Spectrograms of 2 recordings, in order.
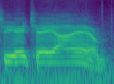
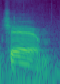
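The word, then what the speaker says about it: Chaim: started on the thing Dr Whitman's first name was Chim not I didn't know how to pronounce it so I called him Cham called him that to his face and he liked it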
